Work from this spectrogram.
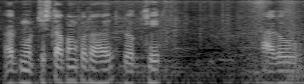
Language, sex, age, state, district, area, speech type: Assamese, male, 60+, Assam, Udalguri, rural, spontaneous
